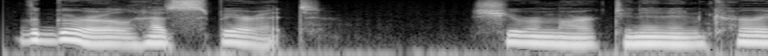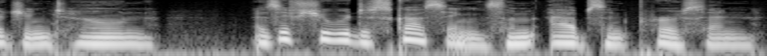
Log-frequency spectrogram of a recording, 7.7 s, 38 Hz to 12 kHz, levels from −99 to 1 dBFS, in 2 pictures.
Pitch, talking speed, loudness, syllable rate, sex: 140 Hz, 140 wpm, -17 LUFS, 4.6 syllables/s, female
